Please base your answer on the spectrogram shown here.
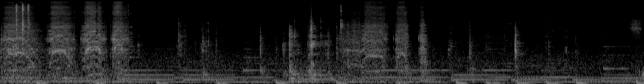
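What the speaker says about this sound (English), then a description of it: "Take some self-tapping screws and run those through the light, through our ground" A power driver sinks self-tapping screws through a trailer light and its ground wire into the metal frame, giving a steady mechanical whir with repeated ratcheting bursts and clicks, close and fairly quiet.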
